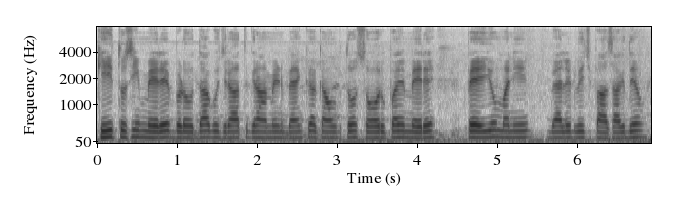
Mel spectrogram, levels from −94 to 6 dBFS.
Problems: none marked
